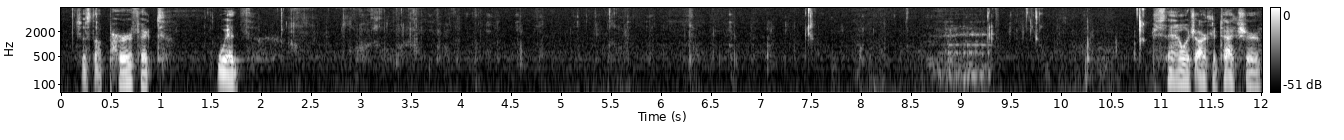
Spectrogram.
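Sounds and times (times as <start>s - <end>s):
chewing sandwich: 1.4s - 11.0s.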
